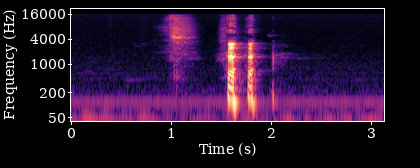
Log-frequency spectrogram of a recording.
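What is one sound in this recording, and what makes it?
A young man laughs briefly through a headset microphone.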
